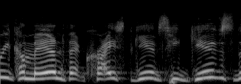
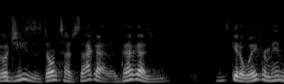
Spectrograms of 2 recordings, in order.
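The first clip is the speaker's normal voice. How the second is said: lower, softer anxious warning; nervous disciples; 7 semitones lower, 5 dB quieter, much faster than usual. Retold or imitated. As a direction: warn him away quickly. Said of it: "disciples were like".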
